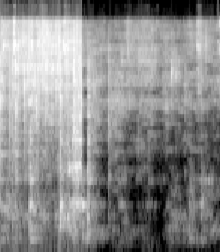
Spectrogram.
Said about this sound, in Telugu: ఇప్పుడు ఎండుమిరపకాయ, తెల్లగడ్డ, ఇంగువ వేసి ఫ్రై చేసుకోవాలి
